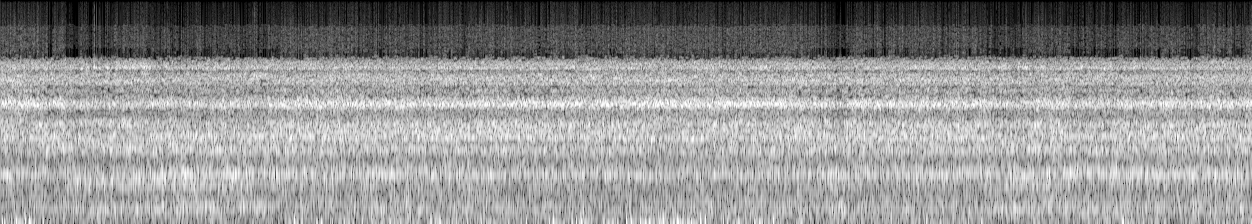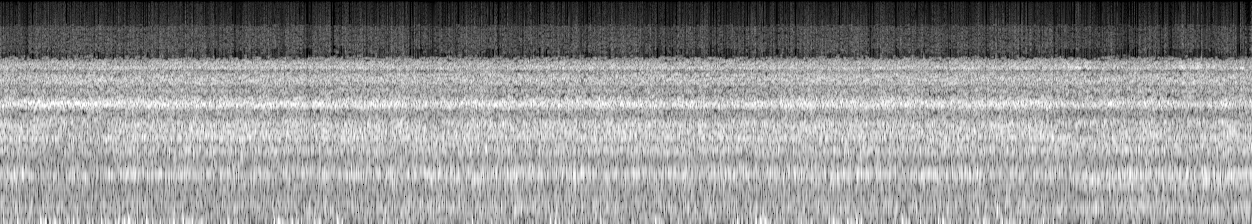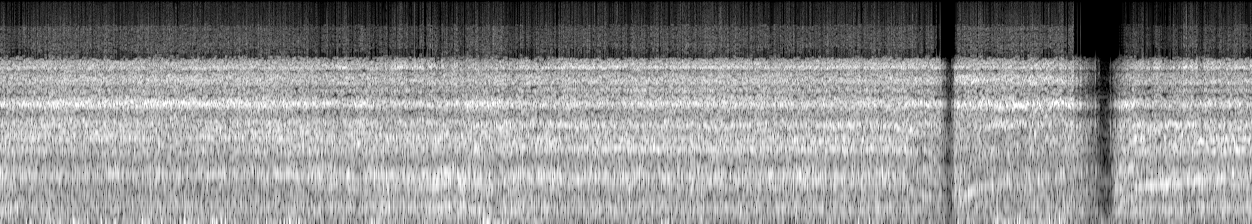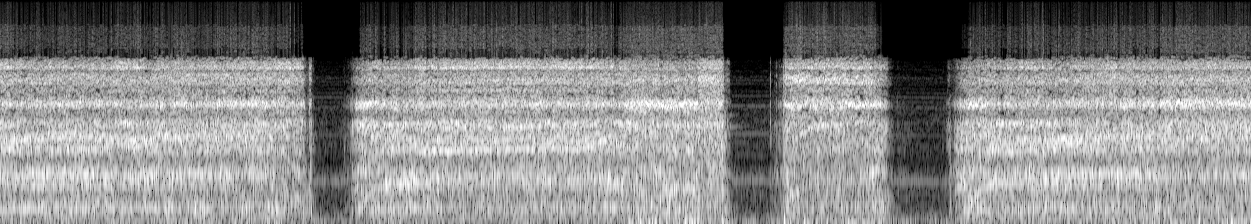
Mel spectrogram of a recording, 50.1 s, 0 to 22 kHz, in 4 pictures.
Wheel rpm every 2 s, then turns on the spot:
220, 240, 230, 230, 230, 230, 230, 230, 230, 230, 230, 230, 220, 220, 210, 210, 190, 120, 190, 210, 130, 190, 100, 110, 230.
none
